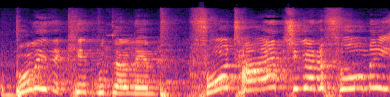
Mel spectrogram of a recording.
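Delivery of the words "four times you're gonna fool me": much higher, incredulous; hammed-up astonishment; mock disbelief. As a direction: squeal the question in disbelief. Comic disbelief.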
